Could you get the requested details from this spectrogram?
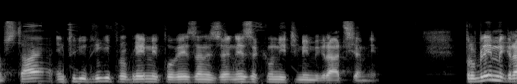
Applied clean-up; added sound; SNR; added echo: neural mask model DeepFilterNet 3.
